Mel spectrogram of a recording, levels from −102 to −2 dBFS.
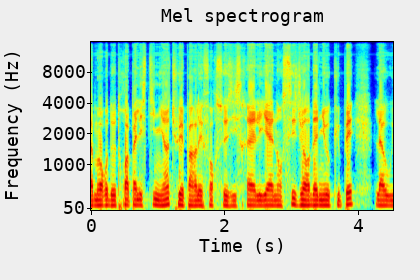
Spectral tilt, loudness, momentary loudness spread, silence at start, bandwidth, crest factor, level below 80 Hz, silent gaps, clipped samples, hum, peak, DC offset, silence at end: -5.5 dB/octave; -11 LUFS; 5 LU; 0 s; 16 kHz; 10 dB; -36 dBFS; none; 0.4%; none; 0 dBFS; 0.4%; 0 s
